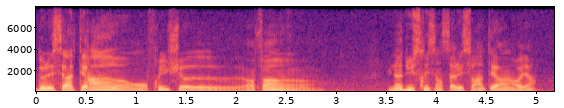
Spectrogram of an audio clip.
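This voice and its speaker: A man's medium-pitched voice at a moderate pace, lively in intonation, with long, frequent pauses. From France, Paris suburbs (Seine-Saint-Denis). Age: 60s. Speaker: park ranger. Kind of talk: documentary interview. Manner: hesitant, many fillers.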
